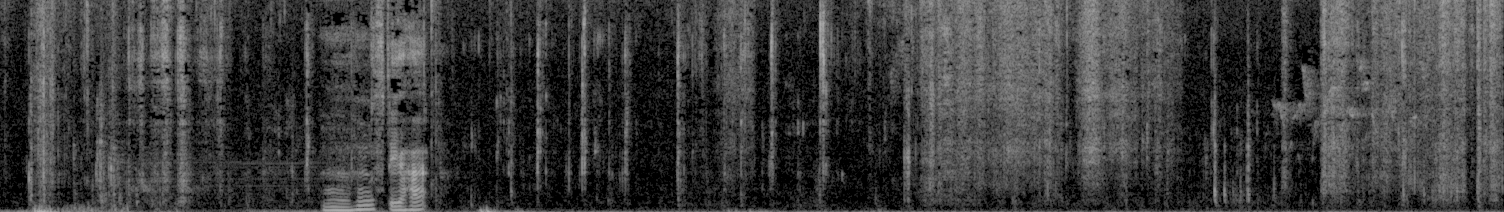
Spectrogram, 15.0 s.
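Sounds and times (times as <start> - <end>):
person chewing food: 0.0 - 15.0
foam container being handled: 9.2 - 11.8, 13.2 - 15.0.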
